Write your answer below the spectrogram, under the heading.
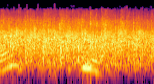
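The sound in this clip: Audience applause at a group sharing session: thick, continuous clapping from many hands, loud and even throughout the short burst.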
